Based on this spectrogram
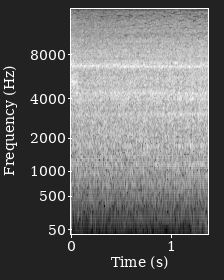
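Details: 1998 Toyota Avensis 1.6 petrol, jump-started from a Jeep after alternator work on a flat-battery non-starter: catches and settles into smooth even idle with steady hiss, no knocks or misses; battery light out; normal idle.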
